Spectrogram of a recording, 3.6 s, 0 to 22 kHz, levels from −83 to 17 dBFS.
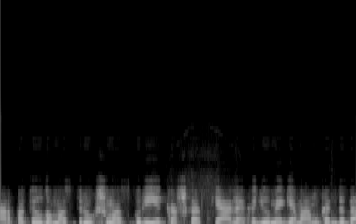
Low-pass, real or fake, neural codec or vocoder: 9.9 kHz; real; none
